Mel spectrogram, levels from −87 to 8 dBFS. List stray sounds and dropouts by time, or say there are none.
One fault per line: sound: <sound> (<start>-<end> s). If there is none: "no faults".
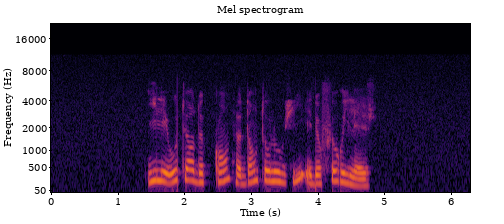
no faults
